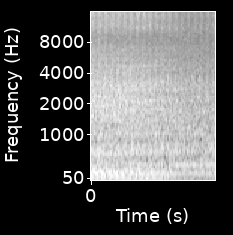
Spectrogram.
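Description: Steady, even idle with a smooth low hum and no knocks or misses; the engine runs cleanly and sounds healthy.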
